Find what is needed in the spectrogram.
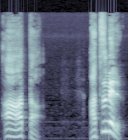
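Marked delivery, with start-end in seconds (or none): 1.5-1.9 集める read out, pitch high then dropping; 集める with a sharp fall; dictionary accent. Shown as a demonstration. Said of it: "下に下がる".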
